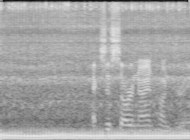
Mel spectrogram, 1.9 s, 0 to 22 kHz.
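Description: A 2019 Yamaha XSR 900 with a full exhaust system idles with a loud, steady, throbbing rumble close by, while a voice talks over it.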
